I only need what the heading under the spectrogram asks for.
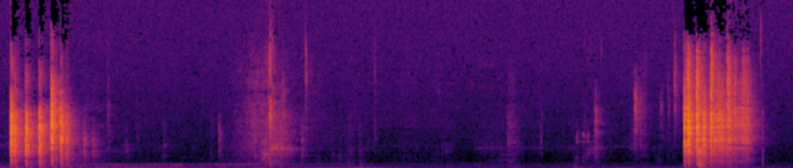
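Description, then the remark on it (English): A burst of hard little clattering hits near the start, then quieter scattered ticks, and a second loud rattling clatter near the end, as many dice tumble across a table. “So many dice.”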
